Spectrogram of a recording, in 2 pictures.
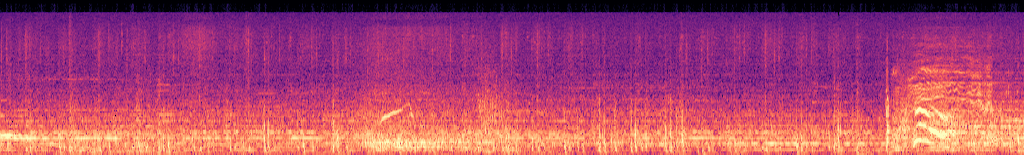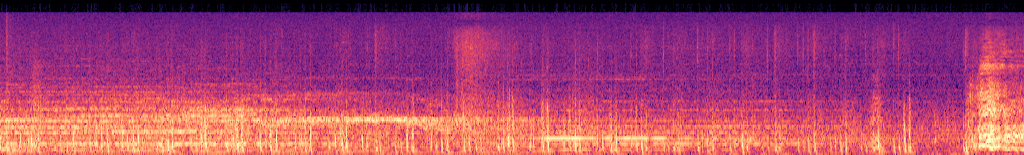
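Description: A horse in Assassin's Creed Valhalla clip-clops along in an even, unhurried rhythm over a long stretch, with a sudden loud whinny rising in the middle and softer movement sounds around it.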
